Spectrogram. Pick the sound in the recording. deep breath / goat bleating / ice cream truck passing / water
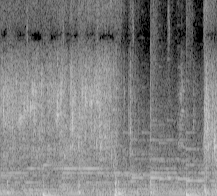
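water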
